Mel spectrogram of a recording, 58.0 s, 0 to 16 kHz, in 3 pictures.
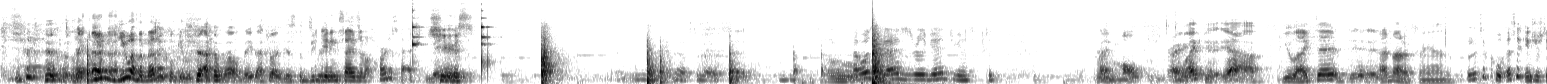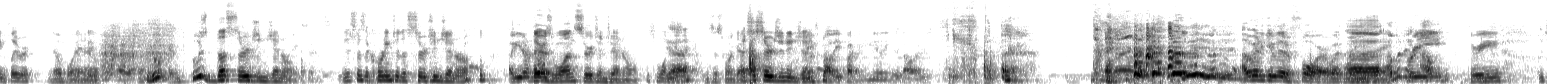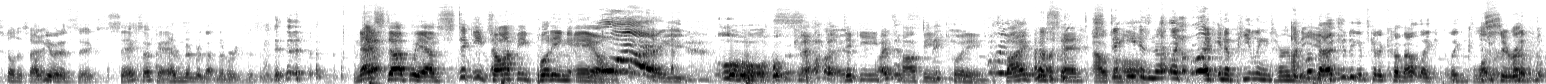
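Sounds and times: men laughing loudly: 0:00.0 - 0:02.8, 0:33.0 - 0:34.9, 0:41.9 - 0:43.1, 0:46.2 - 0:49.4, 0:51.0 - 0:54.1, 0:57.3 - 0:58.0
beer glasses clinking: 0:05.1 - 0:07.2.

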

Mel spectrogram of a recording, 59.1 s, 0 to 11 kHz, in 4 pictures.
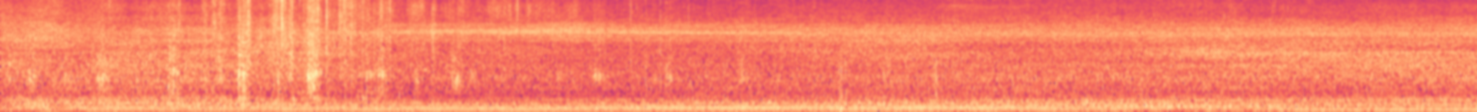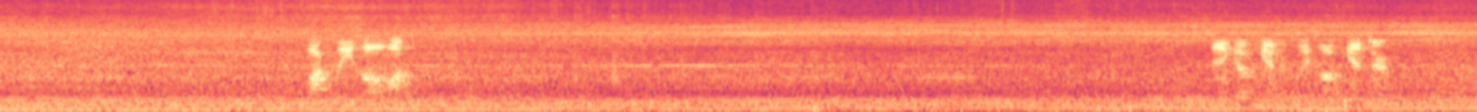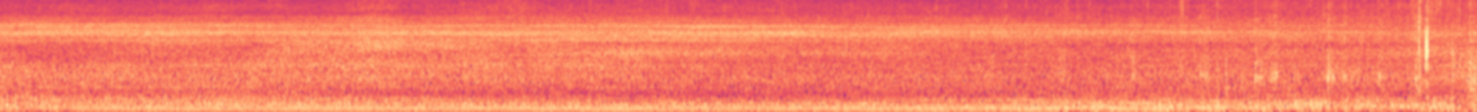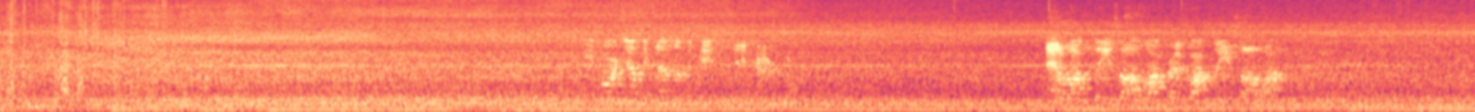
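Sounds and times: low mechanical hum: 0:00.0 - 0:59.0
distant voice: 0:17.8 - 0:19.1, 0:26.8 - 0:28.8, 0:50.1 - 0:52.4, 0:54.7 - 0:57.3.

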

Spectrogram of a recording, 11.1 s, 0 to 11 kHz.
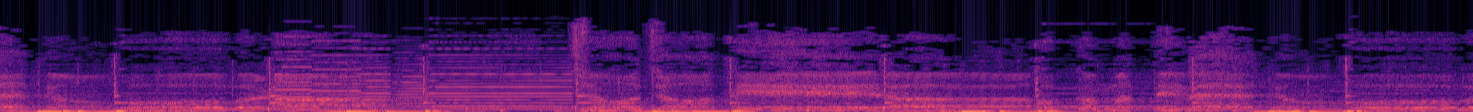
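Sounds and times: devotional hymn singing: 0:00.0 - 0:11.0
harmonium chords: 0:00.0 - 0:11.0
tabla beat: 0:00.0 - 0:11.0.

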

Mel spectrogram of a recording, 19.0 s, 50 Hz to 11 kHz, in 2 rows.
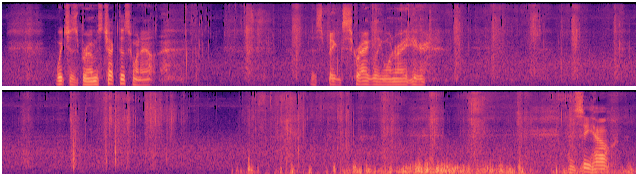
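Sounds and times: footsteps rustling through brush: 0:01.1 - 0:19.0
low rumbling noise: 0:02.4 - 0:19.0.

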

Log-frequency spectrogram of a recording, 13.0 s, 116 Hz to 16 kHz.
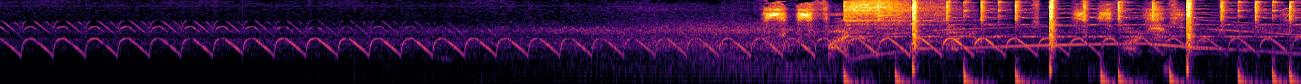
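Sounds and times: electronic siren yelping: 0:00.0 - 0:13.0.

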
